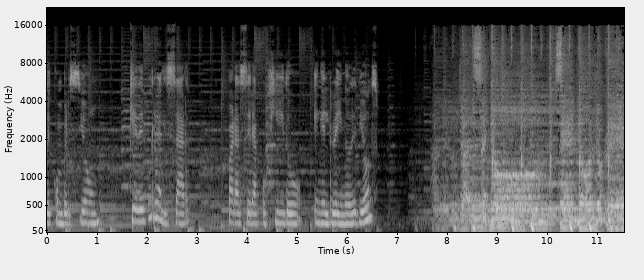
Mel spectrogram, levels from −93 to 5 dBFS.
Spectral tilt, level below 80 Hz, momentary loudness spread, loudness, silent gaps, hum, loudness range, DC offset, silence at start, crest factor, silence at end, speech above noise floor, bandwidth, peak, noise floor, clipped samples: -5 dB/octave; -36 dBFS; 17 LU; -23 LUFS; none; none; 10 LU; under 0.1%; 0 s; 18 dB; 0 s; 38 dB; 16 kHz; -6 dBFS; -60 dBFS; under 0.1%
